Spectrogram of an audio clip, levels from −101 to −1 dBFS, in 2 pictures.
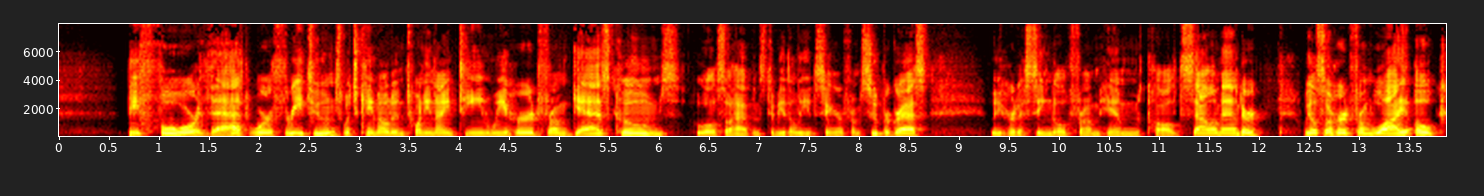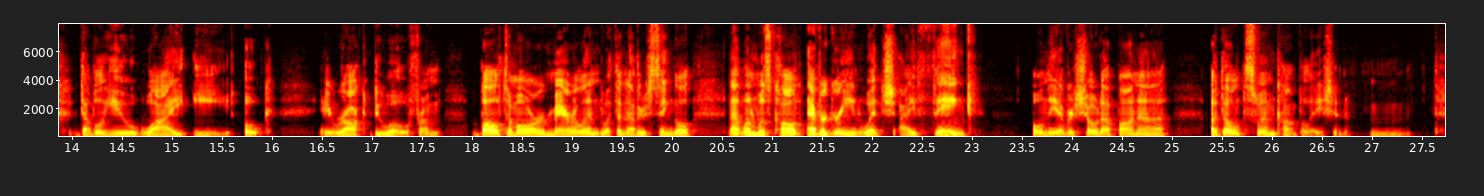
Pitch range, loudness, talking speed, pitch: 90-140 Hz, -26 LUFS, 145 wpm, 110 Hz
